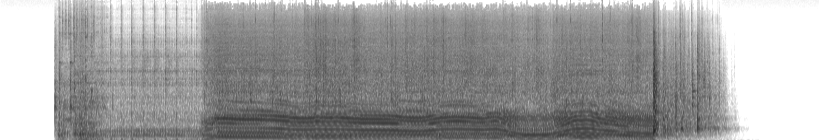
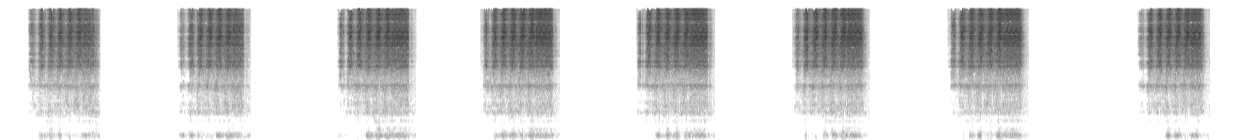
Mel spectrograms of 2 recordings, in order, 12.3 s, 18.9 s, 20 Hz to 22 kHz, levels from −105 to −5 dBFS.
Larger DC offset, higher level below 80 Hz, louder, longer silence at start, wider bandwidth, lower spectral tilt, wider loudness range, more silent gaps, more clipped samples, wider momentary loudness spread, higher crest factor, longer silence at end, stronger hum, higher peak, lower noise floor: neither; first, -52 dBFS vs under -90 dBFS; second, -28 LUFS vs -21 LUFS; first, 0.8 s vs 0.45 s; first, over 20 kHz vs 17 kHz; first, -3.5 dB/octave vs 8 dB/octave; about the same, 5 LU vs 5 LU; second, none vs 1.53-2.65 s, 3.76-5.05 s, 6.25-7.20 s, 8.39-9.53 s, 10.72-11.87 s, 13.04-14.18 s, 15.42-17.05 s; neither; second, 14 LU vs 17 LU; about the same, 26 dB vs 24 dB; first, 1.4 s vs 0.8 s; neither; second, -6 dBFS vs -2 dBFS; about the same, -87 dBFS vs under -90 dBFS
